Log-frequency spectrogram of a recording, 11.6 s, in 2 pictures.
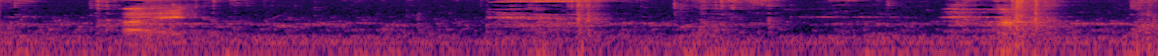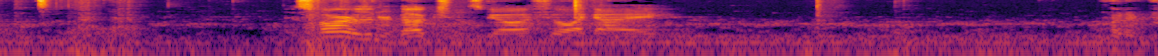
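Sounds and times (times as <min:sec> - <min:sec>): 
soft knocks and rattles: 0:00.0 - 0:07.8
car driving road rumble heard from inside the car: 0:00.0 - 0:11.5
speech: 0:00.6 - 0:01.1, 0:07.3 - 0:09.2.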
